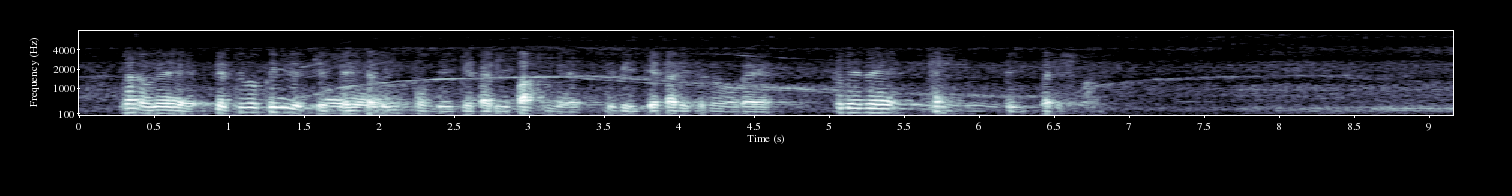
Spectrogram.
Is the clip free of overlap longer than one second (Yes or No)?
Yes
